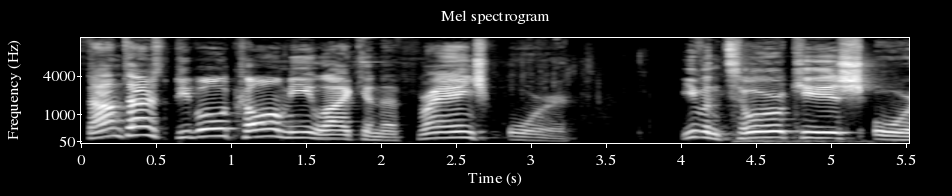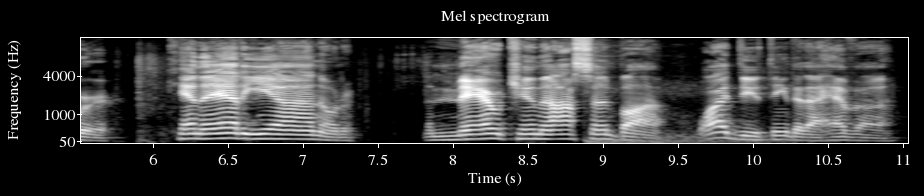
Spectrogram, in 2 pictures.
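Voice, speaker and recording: A man casts an esports match solo on a live stream, calling plays excitedly and chatting with viewers in between. His voice is a little high and unhurried, and his non-native English comes out slightly broken.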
